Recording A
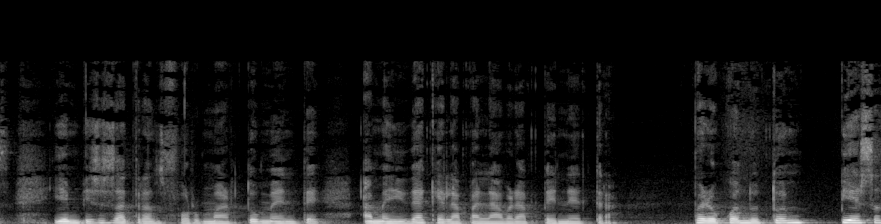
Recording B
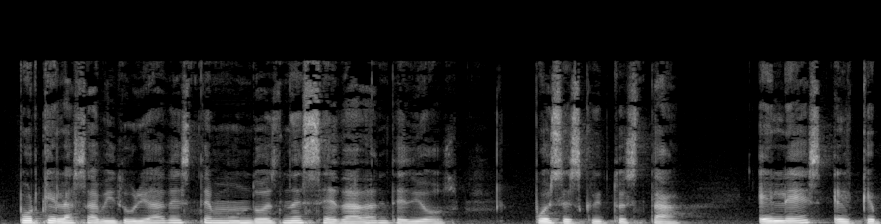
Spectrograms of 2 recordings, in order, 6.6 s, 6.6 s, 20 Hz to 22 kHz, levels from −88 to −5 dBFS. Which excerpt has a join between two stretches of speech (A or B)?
A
